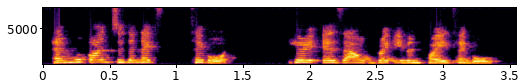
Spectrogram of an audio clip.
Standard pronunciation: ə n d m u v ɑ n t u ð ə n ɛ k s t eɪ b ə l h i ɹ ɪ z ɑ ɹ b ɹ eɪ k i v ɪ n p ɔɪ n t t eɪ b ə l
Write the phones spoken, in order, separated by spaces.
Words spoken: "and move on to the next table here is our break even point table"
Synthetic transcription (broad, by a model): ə n m u v ɑ n t u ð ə n ɛ k s t eɪ b ə l h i ɹ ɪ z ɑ b ɹ eɪ k i v ɪ n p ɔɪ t t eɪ b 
